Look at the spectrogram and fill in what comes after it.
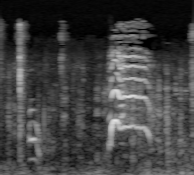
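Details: Siberian Husky puppy that got stuck gives one short, high yelping whine that rises and then falls, about half a second long, against a soft background rumble.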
